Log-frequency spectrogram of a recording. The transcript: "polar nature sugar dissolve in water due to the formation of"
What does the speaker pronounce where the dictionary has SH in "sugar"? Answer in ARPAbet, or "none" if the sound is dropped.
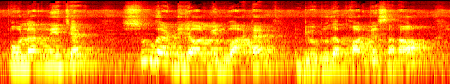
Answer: S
